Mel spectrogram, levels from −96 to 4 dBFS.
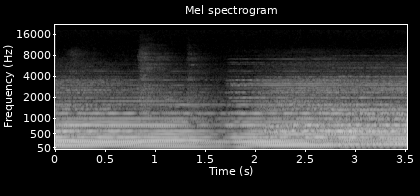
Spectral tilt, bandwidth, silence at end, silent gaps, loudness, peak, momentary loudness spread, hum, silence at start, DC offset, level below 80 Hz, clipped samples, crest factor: -8.5 dB/octave; 7.8 kHz; 0 s; none; -24 LUFS; -10 dBFS; 5 LU; 50 Hz at -50 dBFS; 0 s; under 0.1%; -60 dBFS; under 0.1%; 12 dB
